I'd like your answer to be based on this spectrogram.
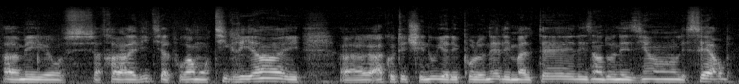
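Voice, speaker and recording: A man talks casually, presenting his radio team and the station's past. He pauses often to search for words. His voice sits in a middle register. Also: mid-range voice. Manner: relaxed, hesitant with many fillers. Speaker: radio program head.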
